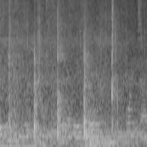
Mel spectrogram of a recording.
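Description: Footsteps of sneakers walking at a steady pace, about two steps a second.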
